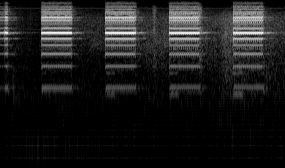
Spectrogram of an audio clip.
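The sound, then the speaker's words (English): A digital alarm clock in a flat beeps insistently in the morning, four loud electronic bursts repeating at a steady rhythm with brief gaps between, alone over a faint background hum. “Disturbed, she looks at her digital alarm clock.”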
